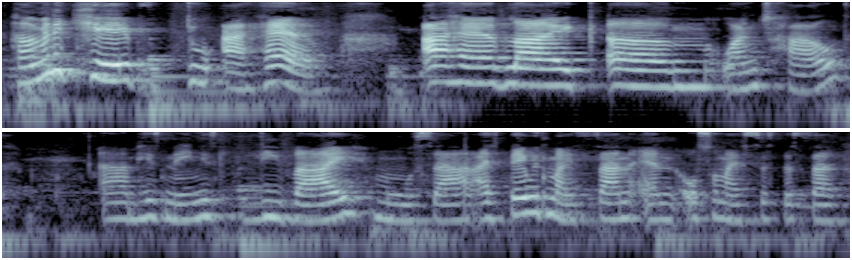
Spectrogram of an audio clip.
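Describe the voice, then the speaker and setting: A woman in her late twenties talks unhurriedly straight to camera from a small room at home. Her chat is casual and personal, with frequent laughs and drawn-out words for emphasis. She sits at middle pitch and keeps an easy, leisurely pace. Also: sharp tone, soft background music. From South Africa. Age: 20s. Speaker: YouTuber. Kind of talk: casual get-to-know-me vlog. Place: small indoor room with shelves.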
